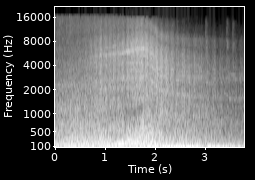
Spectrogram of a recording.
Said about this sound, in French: Cute se loge entre deux bateaux, à côté du générateur, tandis que le vaisseau commence son ascension.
